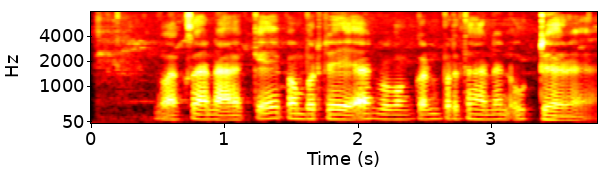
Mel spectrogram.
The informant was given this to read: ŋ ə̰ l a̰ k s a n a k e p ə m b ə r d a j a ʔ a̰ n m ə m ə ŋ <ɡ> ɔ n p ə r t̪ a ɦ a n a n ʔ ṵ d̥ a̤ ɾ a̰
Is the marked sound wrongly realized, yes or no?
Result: yes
